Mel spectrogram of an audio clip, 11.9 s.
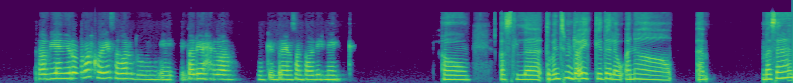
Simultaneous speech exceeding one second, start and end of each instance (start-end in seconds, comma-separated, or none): none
